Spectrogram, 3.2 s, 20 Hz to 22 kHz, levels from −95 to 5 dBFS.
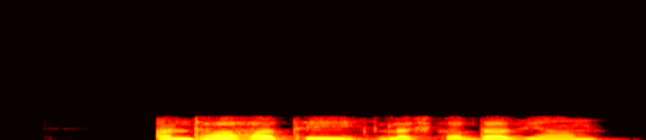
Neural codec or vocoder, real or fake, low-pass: none; real; 3.6 kHz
